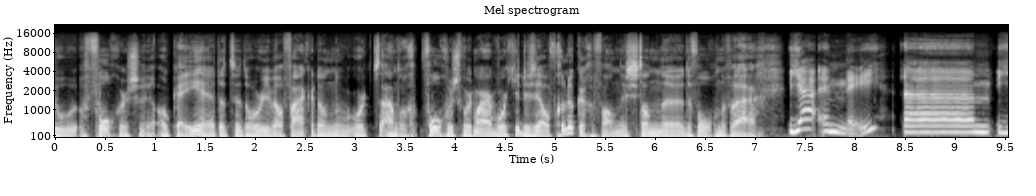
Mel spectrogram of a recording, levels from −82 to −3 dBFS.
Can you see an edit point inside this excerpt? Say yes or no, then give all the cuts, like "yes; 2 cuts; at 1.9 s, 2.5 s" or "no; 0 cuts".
yes; 2 cuts; at 4.2 s, 5.8 s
